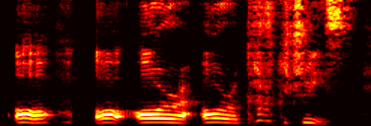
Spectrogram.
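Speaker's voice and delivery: loud, high stammering yell; a police chief yelling in a fluster. A narrator's reading. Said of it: "yelled the chief of police".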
